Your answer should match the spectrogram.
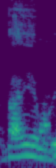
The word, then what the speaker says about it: Dayemo: Dayemo. Am I pronouncing that right, sir? Yeah, Dayemo, yeah. Dayemo, very, very good.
